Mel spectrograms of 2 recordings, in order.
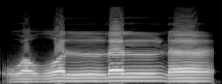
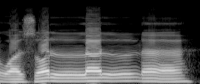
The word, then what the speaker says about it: ظللنا: Pada lafal wadzallalna, hati-hati teman-teman di dalam melafalkan huruf dha. Jangan sampai kita membacanya dengan zo. Jangan dibaca dengan wazallalna, karena di sini ini bukan huruf dha. Maaf, bukan huruf zo, tapi dia huruf dha.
